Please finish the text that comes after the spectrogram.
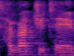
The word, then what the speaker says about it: Harrogate: And it's not Harrogate, it's Harajate, that's how they pronounce it.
